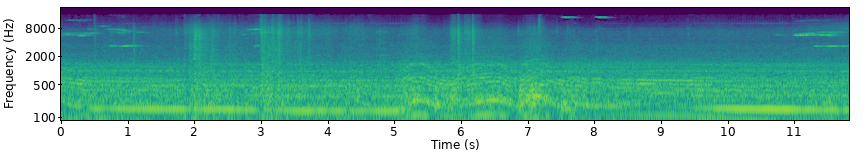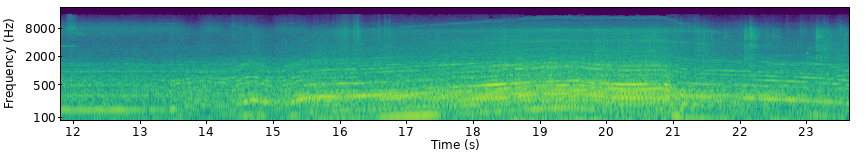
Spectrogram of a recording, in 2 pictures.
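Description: A single-deck bus engine heard from inside the saloon, ticking over with a low steady hum. A little past halfway the bus pulls away and the engine moan rises in pitch and loudness for several seconds, with a thin whine climbing above it, then drops back near the end.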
